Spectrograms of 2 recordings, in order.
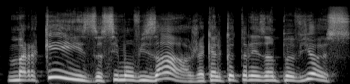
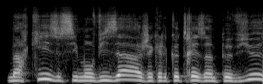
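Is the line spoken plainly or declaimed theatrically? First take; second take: theatrically; plainly. First: It is declaimed in a powerful, theatrical way. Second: It is spoken in a plain, ordinary way.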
